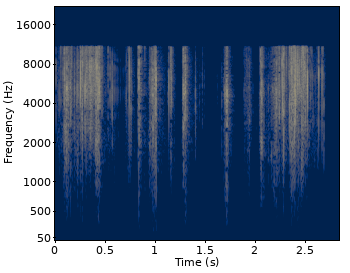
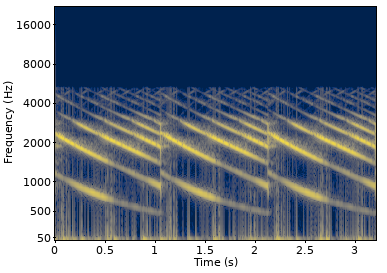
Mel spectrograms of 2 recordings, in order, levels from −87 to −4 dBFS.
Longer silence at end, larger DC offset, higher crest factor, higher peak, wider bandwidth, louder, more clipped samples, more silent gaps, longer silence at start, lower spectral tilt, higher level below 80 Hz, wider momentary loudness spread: first, 0.15 s vs 0 s; neither; first, 28 dB vs 10 dB; second, -6 dBFS vs -2 dBFS; first, 11.5 kHz vs 5.4 kHz; second, -31 LUFS vs -10 LUFS; neither; first, 1.51-1.59 s, 1.84-1.88 s vs none; about the same, 0.05 s vs 0 s; second, 9.5 dB/octave vs -3.5 dB/octave; second, under -90 dBFS vs -36 dBFS; first, 10 LU vs 1 LU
